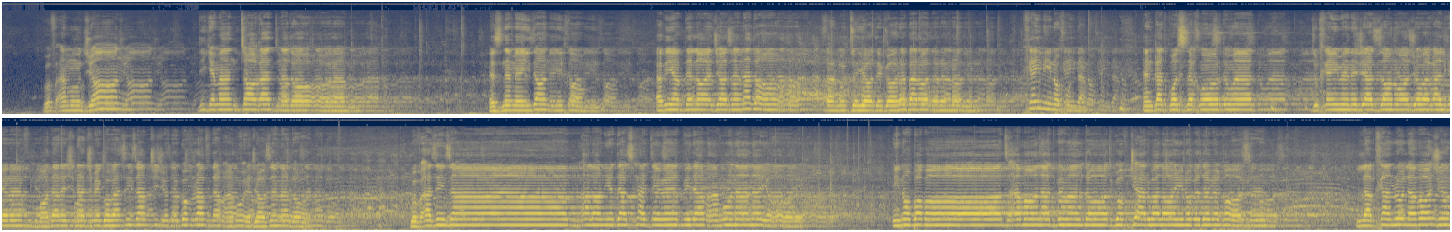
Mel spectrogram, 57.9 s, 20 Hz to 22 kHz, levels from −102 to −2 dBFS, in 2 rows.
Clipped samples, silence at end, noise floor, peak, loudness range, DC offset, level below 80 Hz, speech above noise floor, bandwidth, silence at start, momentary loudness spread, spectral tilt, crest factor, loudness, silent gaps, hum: under 0.1%; 0 s; -43 dBFS; 0 dBFS; 7 LU; under 0.1%; -40 dBFS; 28 dB; over 20 kHz; 0.4 s; 14 LU; -4.5 dB/octave; 16 dB; -16 LUFS; none; none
